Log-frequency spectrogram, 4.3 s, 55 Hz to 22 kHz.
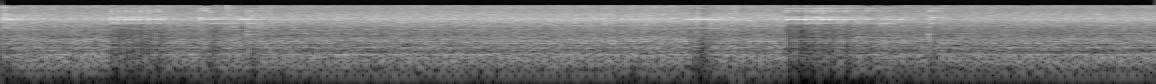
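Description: Abrasive Machine Tool Co. Model 3B surface grinder running, its abrasive wheel grinding a forged steel knife blade while the table feeds automatically in slow mode. A steady, even hum with a constant hiss. The wheel is due for dressing.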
